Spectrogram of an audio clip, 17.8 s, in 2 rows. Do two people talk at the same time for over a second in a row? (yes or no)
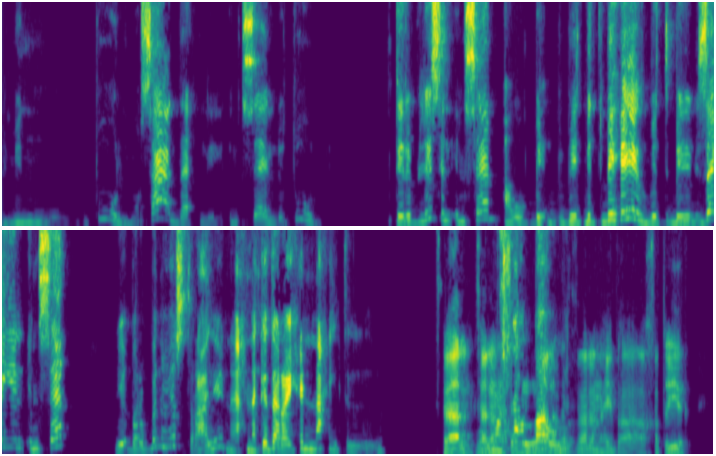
yes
